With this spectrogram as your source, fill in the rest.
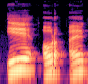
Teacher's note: ए के उच्चारण स्थान का नाम कंठ तालव्य होता है, अर्थात ए और ए का उच्चारण स्थान कंठ तालव्य से होता है।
